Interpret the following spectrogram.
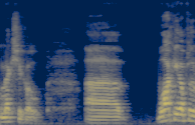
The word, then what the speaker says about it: Mexhico: It is called Mexhico. It's spelled Mexhico. I did talk to the manager, and that's how she told me to pronounce it. So it's called Mexhico.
